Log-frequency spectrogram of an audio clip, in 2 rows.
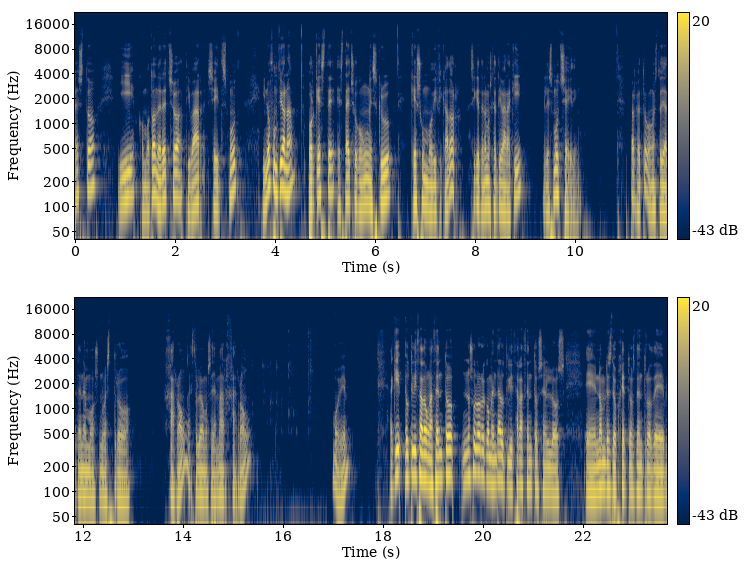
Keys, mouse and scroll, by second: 0.4 right click, 1.5 click, 9.0 click, 14.1 click, 15.1-16.1 typing, 16.4 Return.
